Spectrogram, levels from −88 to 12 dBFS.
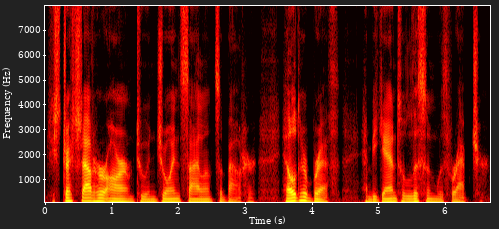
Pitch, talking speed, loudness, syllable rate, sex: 105 Hz, 170 wpm, -20 LUFS, 4.9 syllables/s, male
